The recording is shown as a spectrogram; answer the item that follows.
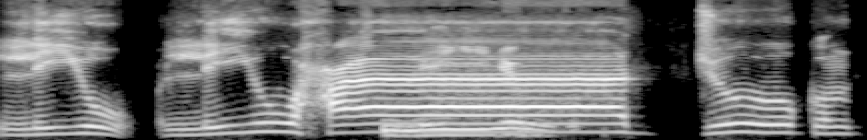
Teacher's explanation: ইয়ার উপরে পেশ থাকলে সেই সময় উচ্চারণ করার সময় ঠোঁট দুটো একটু গোল হবে। লিউ, লিউ হাজুকুম, তবে উচ্চারণ করার সময় ভাবতে হবে যেন টান না হয়ে যায়, লিউ এরকম যেন টান না হয়। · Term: ইয়া পেশ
